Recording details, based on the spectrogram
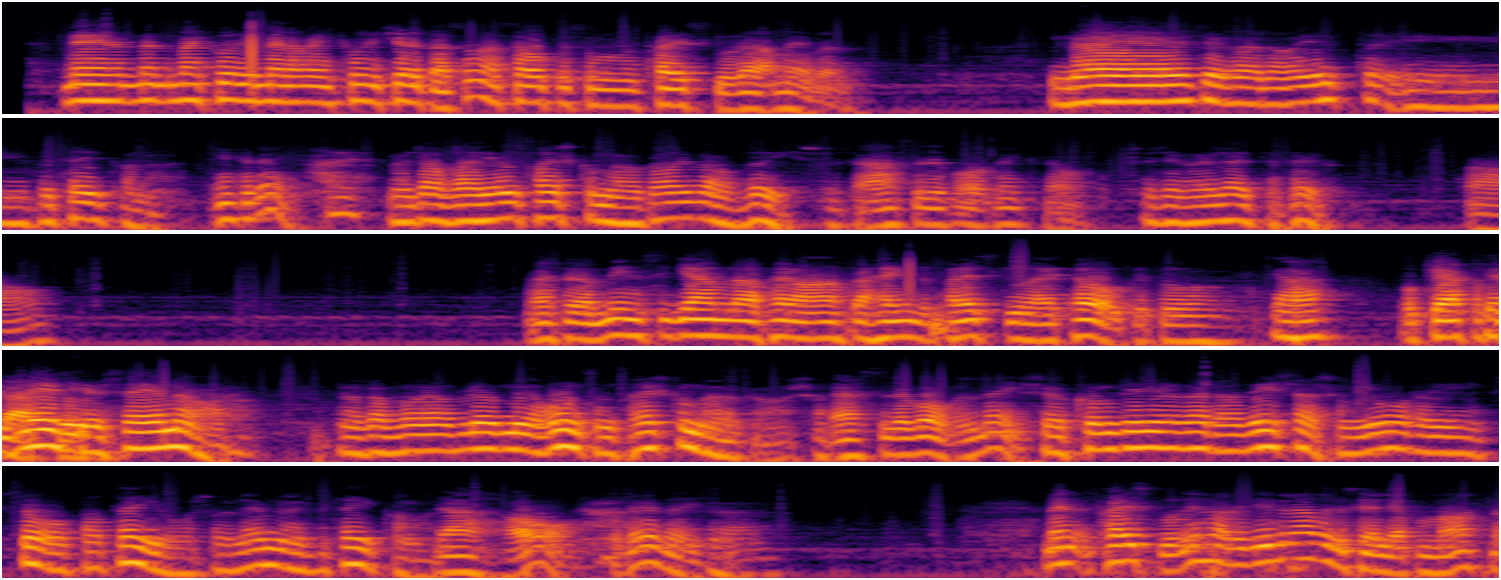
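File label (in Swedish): Röstånga Skåne, Svenska sagor dialekter; Folkminnen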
